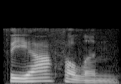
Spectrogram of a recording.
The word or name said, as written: theophylline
